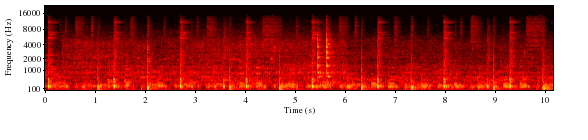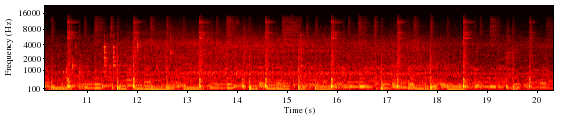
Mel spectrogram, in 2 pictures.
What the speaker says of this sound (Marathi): आता यांना तळून घेऊया आपण. आता आपलं तेल सुद्धा तापलेलं आहे.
